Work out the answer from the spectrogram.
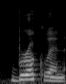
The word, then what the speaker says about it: Brooklyn: in Brooklyn in Brooklyn Brooklyn a two-syllable word one of the syllables will be stressed what do you hear as being stressed Brooklyn Brooklyn definitely it's that first syllable Brooke Brooke Brooklyn Brooklyn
